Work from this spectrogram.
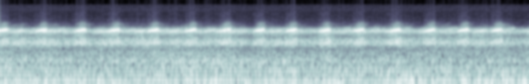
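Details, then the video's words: Summer-night frog chorus: regular pulsed croaks about three per second over a constant background of many calling frogs. "개구리들의 합창은 끝이 없어라"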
